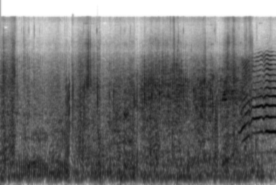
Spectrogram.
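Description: City street traffic, with motorcycles and scooters passing, heard as a steady noise, with wind buffeting the phone's microphone.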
